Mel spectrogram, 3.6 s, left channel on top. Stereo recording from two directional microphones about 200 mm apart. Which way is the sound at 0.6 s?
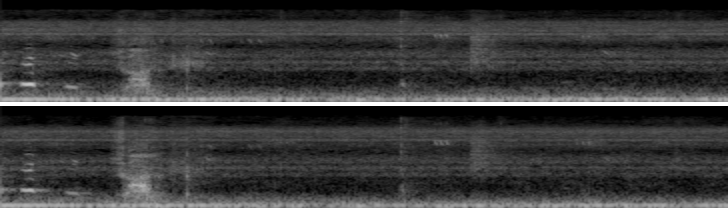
45° right (ahead or behind).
